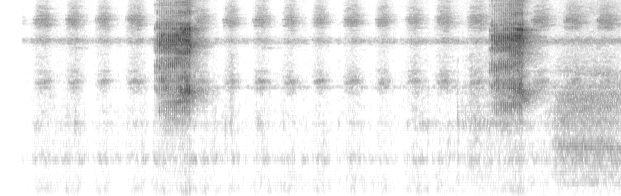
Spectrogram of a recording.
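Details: Katydid (leaf grasshopper) heard at night, a sound usually heard in the forest, after one came into a house: two loud, harsh buzzy bursts about three seconds apart over a steady soft pulsing of about four beats per second.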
